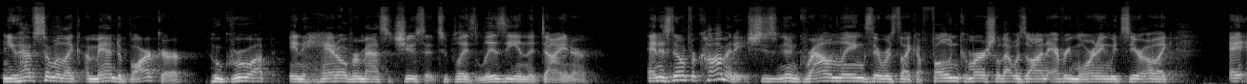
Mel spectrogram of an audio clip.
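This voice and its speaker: A man in a played interview clip, telling a story in an animated way. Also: medium pitch, brisk.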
